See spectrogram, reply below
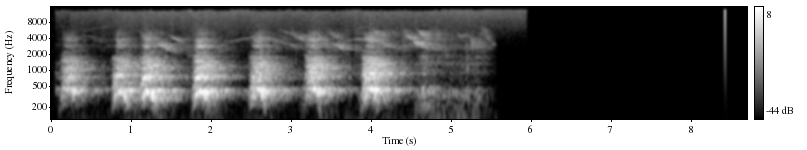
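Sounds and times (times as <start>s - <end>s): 
dog barking: 0.1s - 4.9s.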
